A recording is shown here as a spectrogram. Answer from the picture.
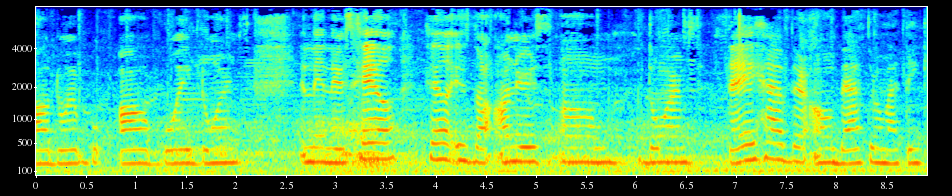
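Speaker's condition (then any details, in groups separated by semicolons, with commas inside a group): No condition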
